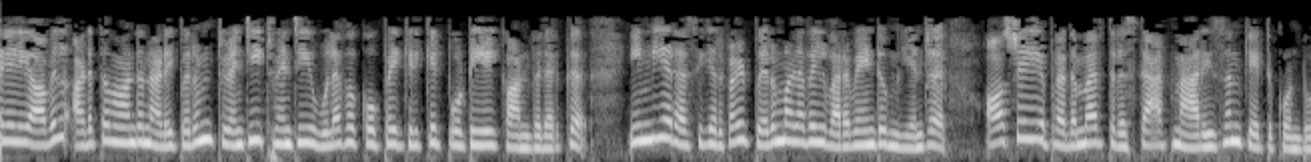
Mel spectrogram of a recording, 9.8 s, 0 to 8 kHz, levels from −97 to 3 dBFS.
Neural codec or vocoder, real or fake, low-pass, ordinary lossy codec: codec, 16 kHz, 2 kbps, FunCodec, trained on LibriTTS, 25 frames a second; fake; 7.2 kHz; MP3, 24 kbps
